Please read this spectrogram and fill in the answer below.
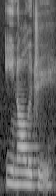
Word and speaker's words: enology: of speech it's a noun enology am i pronouncing it right say it again enology correct enology i n e o l o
